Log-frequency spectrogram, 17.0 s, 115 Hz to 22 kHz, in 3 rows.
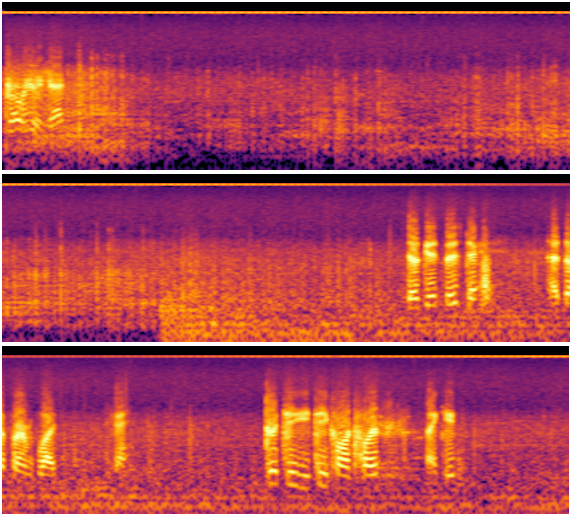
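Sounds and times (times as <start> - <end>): rocket engine crackling rumble: 0.0 - 17.0.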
